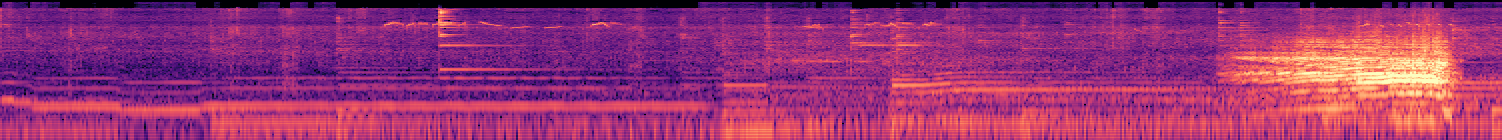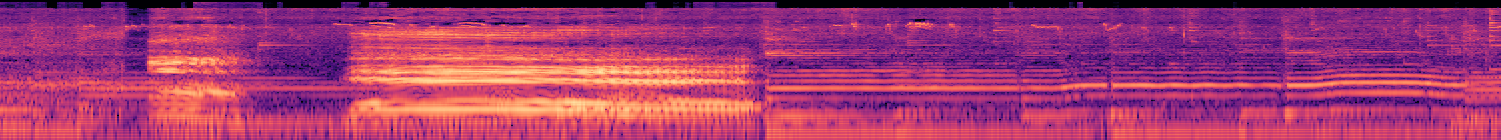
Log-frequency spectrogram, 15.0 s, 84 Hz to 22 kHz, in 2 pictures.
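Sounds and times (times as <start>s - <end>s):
background music: 0.0s - 15.0s
cattle mooing: 3.7s - 11.4s.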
